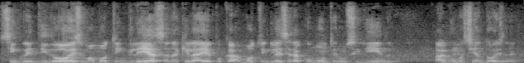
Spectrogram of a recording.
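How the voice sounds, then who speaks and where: An Argentine man with a mid-range voice speaks slowly and fondly about classic vehicles. His talk is recorded in an echoey room, with a faint hum of ambience underneath. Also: medium pitch, fairly even intonation, a little mellow. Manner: unhurried, fond of his vehicles, frequent tag questions. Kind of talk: casual explanatory talk.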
